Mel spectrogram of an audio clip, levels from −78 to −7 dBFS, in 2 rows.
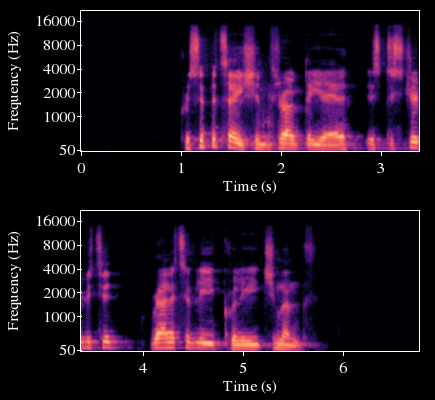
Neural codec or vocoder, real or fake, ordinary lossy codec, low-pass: codec, 32 kHz, 1.9 kbps, SNAC; fake; none; 14.4 kHz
